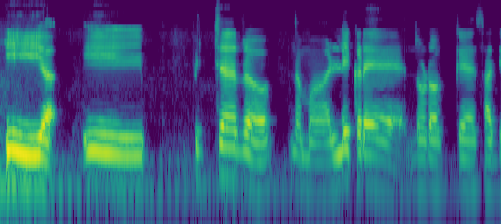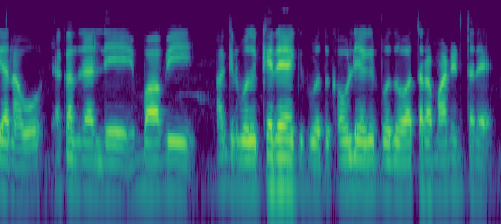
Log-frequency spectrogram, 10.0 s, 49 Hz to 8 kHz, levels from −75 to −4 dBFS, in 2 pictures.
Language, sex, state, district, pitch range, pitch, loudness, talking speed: Kannada, male, Karnataka, Mysore, 105-115 Hz, 110 Hz, -22 LUFS, 115 wpm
